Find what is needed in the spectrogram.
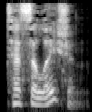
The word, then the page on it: tessellation: British English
